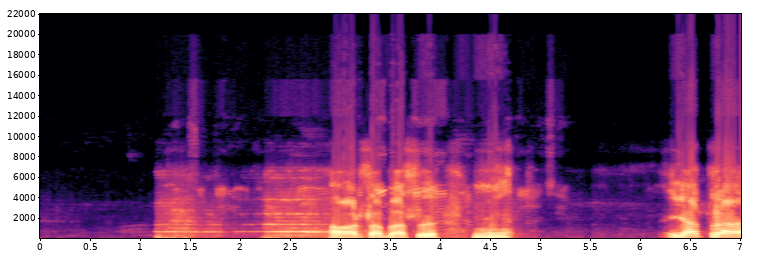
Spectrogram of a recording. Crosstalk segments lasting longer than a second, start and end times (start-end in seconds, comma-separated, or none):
3.2-4.7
